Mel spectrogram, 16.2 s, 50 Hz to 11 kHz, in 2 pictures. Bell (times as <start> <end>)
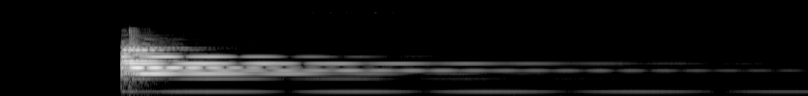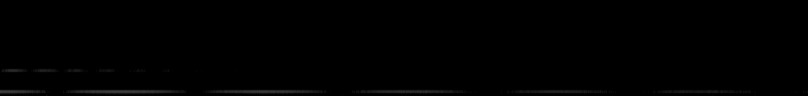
1.2 12.6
